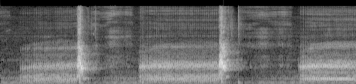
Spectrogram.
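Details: A dog barking at itself in a mirror growls in long rumbling stretches, broken by two sharp, loud barks.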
